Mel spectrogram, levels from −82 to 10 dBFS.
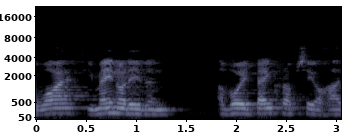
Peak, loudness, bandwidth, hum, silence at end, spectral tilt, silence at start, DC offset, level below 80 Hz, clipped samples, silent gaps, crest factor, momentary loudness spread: -18 dBFS; -37 LUFS; 6 kHz; none; 0 s; -3 dB/octave; 0 s; under 0.1%; -80 dBFS; under 0.1%; none; 20 dB; 10 LU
